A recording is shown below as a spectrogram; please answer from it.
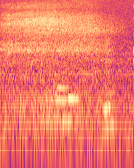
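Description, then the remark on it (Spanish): A single long, deep breath drawn in through the nose during a conscious breathing exercise, a steady soft airy hiss lasting about two seconds, quiet, with no talking. “O sea, por ejemplo, ahora mismo nos podemos tomar un minuto de inhalen”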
